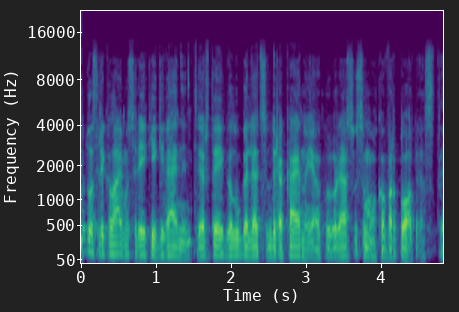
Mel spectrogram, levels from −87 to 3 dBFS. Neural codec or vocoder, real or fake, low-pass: vocoder, 44.1 kHz, 128 mel bands, Pupu-Vocoder; fake; 14.4 kHz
